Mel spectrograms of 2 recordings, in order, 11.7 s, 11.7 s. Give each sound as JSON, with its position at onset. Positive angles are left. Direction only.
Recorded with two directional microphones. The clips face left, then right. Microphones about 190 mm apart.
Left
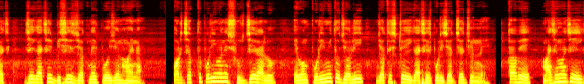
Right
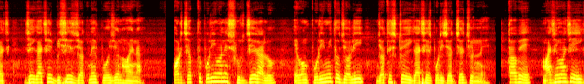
{"t": 0.0, "sound": "speech", "side_deg": 35}
{"t": 6.0, "sound": "speech", "side_deg": 20}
